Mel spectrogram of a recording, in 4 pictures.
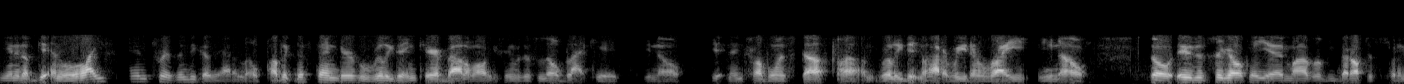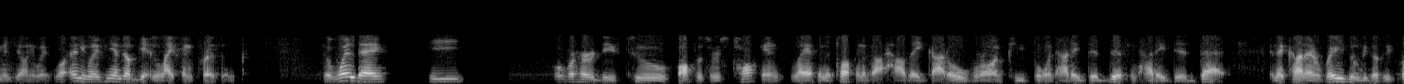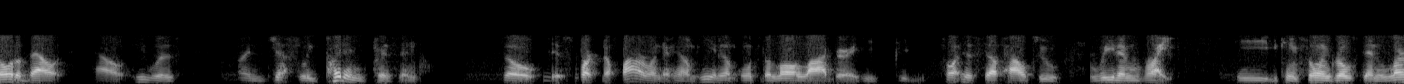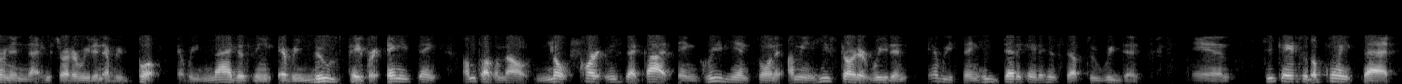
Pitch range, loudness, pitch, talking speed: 90-130 Hz, -25 LUFS, 100 Hz, 200 wpm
